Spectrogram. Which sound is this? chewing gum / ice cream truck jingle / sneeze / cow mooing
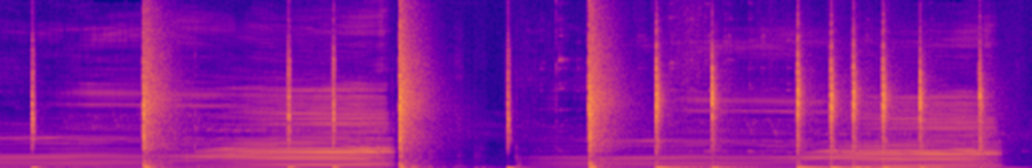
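cow mooing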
